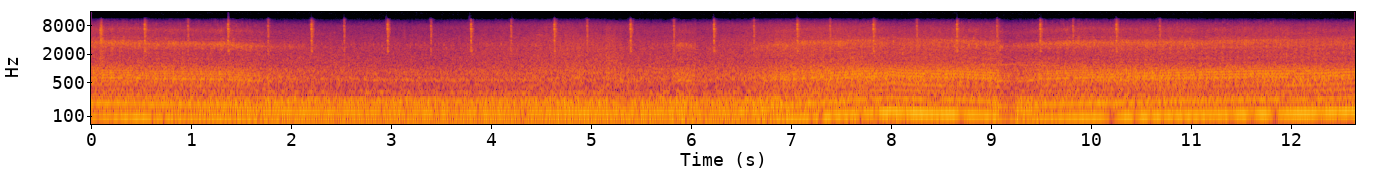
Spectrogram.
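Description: A car engine hums steadily and rises and falls in pitch as it speeds up and shifts gear.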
